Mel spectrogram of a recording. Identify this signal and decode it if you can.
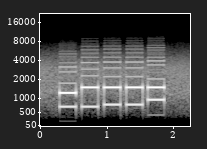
DTMF, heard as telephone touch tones, dialled by hand, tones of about 250 ms. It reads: 1366#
